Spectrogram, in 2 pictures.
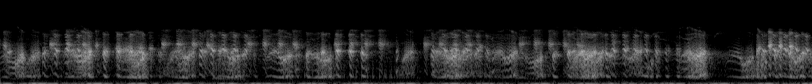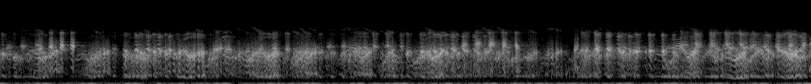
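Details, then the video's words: A dense chorus of frogs croaking in nature, continuous overlapping rattling pulses with no clear gaps, many callers heard at once. "Nature with frogs sound effects"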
